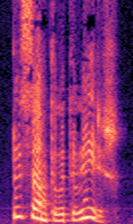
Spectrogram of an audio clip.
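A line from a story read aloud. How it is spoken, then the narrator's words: Mocking snort. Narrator (Russian): Тесар насмешливо фыркнул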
